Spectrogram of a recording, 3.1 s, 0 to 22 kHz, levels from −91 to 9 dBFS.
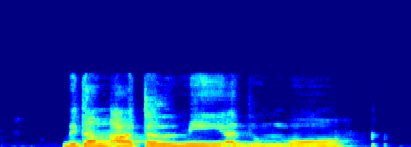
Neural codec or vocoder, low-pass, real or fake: codec, 32 kHz, 1.9 kbps, SNAC; 10.8 kHz; fake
